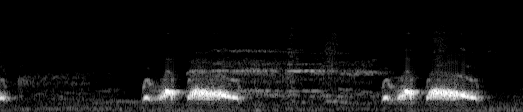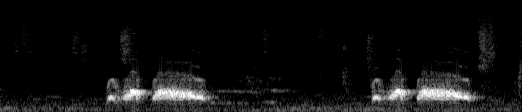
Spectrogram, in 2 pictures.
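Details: Spotted dove, locally derkuku, cooing in four phrases about every two and a half seconds, each a short note leading into a longer low coo, with faint clicks and rustles between.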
